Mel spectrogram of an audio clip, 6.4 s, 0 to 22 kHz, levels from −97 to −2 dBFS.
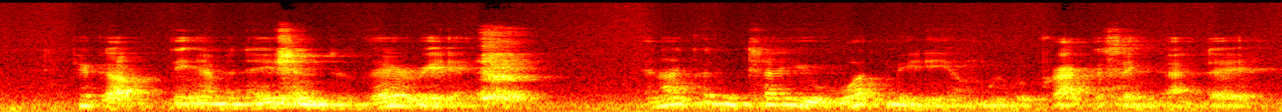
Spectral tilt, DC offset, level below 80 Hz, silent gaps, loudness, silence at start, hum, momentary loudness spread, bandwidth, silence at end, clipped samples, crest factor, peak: -6 dB/octave; 0.4%; -42 dBFS; none; -18 LUFS; 0 s; none; 11 LU; 10.5 kHz; 0 s; under 0.1%; 18 dB; 0 dBFS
